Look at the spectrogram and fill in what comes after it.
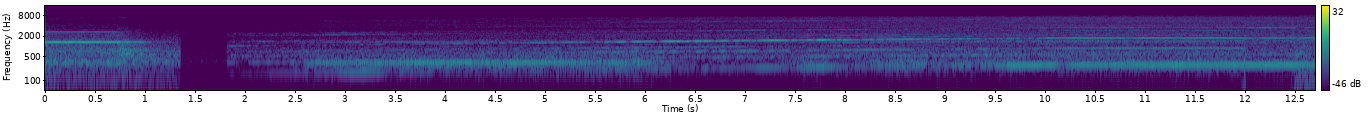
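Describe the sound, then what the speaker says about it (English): A CNC router cuts a hollow newel. After a short burst and a brief silence, the spindle settles into a sustained tonal whine that slowly climbs in pitch, steady and fairly quiet. "The machine will automatically plunge down and touch off the Smart Tool to set the Z axis and then start cutting."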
